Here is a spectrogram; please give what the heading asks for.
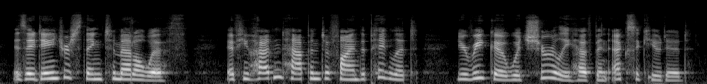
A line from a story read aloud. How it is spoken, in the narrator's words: remarked the Scarecrow with a sigh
